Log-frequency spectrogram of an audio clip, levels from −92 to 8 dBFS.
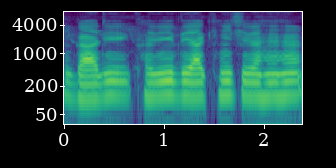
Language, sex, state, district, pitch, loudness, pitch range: Hindi, male, Bihar, Vaishali, 125 Hz, -19 LUFS, 120-130 Hz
